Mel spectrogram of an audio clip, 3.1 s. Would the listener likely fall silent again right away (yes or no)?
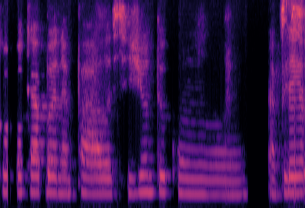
no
